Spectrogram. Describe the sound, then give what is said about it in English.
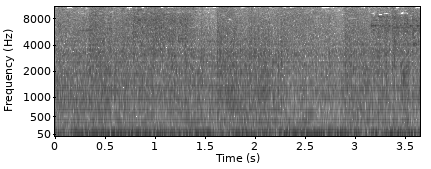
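A building collapses amid explosions in a trailer for the Xbox One game Crackdown: a loud, continuous low rumble with crackling debris and repeated bursts throughout, dense, with no voices. “Well, they knocked that building down.”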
